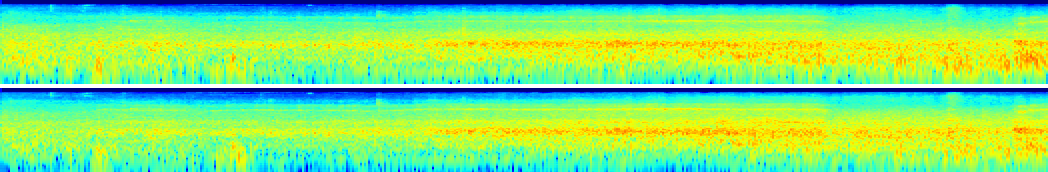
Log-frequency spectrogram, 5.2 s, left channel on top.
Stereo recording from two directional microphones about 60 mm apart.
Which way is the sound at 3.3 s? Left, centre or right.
Right.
